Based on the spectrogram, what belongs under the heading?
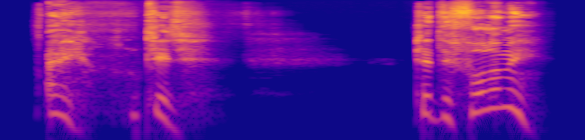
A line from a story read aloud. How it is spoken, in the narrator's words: cried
